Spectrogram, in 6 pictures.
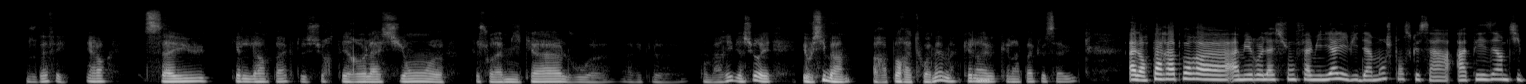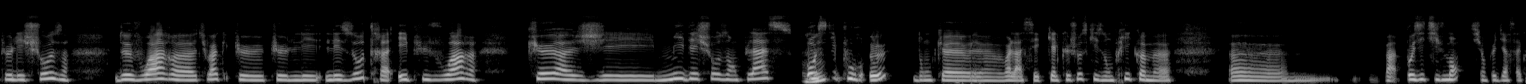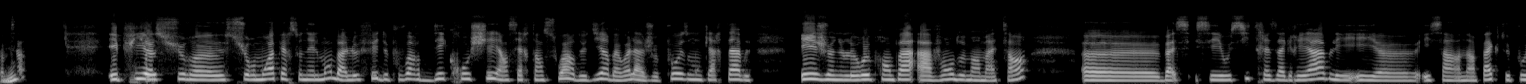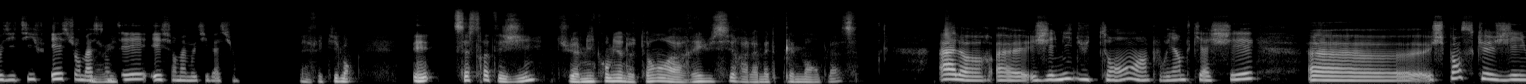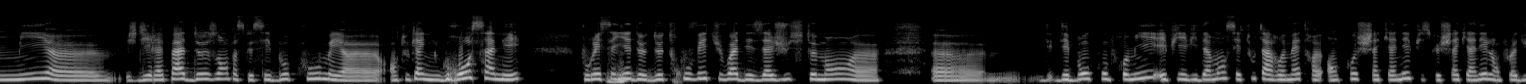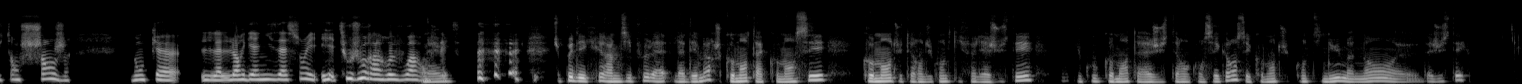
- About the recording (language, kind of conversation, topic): French, podcast, Comment trouver un bon équilibre entre le travail et la vie de famille ?
- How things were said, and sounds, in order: stressed: "décrocher"; other background noise; tapping; stressed: "grosse"; laugh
